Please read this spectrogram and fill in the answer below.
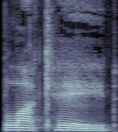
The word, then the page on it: blockade: American English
